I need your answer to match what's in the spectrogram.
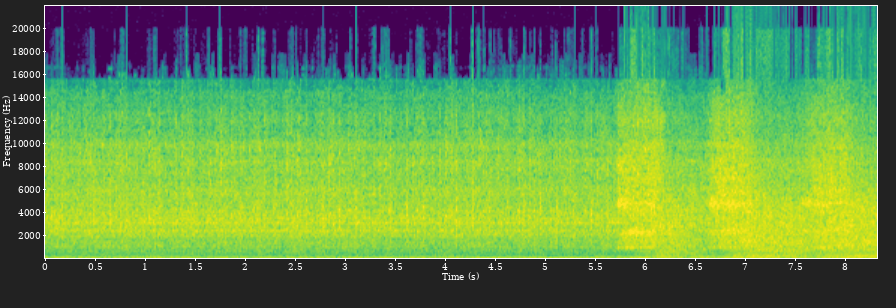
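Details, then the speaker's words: Off-road recovery tow truck V8, first run after wiring rework and a carburetor replacement: loud, steady, lumpy running, then sharp revs rise and fall. Runs better than before, but the new carburetor still needs tuning. "well she's running we got some adjustments to make but it's better than it was before"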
